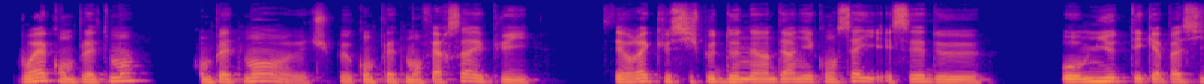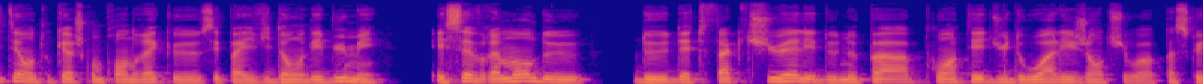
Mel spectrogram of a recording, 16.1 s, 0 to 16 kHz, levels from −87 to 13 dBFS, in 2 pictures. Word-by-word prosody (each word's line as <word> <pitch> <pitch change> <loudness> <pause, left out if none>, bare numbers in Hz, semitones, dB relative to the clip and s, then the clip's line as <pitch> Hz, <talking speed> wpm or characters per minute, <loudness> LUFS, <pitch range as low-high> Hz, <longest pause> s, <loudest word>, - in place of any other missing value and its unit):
Ouais, 140 +6 +5
complètement 145 +7 -1 0.3
complètement. 115 +5 0
Heu, 100 0 -6
tu 95 - -5
peux 105 - -4
complètement 110 0 -2
faire 105 0 0
ça 150 +2 +1
et 130 - 0
puis 105 -3 -2 0.4
c'est 120 - +1
vrai 140 +4 +3
que 135 - -4
si 125 0 +3
je 120 - -4
peux 130 - +2
te 125 - -2
donner 125 0 +3
un 125 - +2
dernier 125 +1 +1
conseil, 130 +4 0
essaie 130 +3 +2
de- 110 -2 0 0.5
au 125 0 +5
mieux 140 +2 +5
de - - -13
tes 130 -3 -1
capacités 120 +2 -1
en 130 -4 +1
tout 115 0 -11
cas, 125 +2 +1
je 120 - -5
comprendrais 115 +1 -1
que 105 -4 -4
c'est - - -2
pas 110 - 0
évident 110 +2 -1
au - - -1
début- 110 +6 0
mais 110 -4 -1 0.3
essaie 115 +5 +4
vraiment 135 +3 +2
de 115 -5 0 0.3
de 110 0 +2
d'être 110 0 -1
factuelle 130 +3 +1
et 120 - +1
de 110 0 -3
ne 110 +1 +1
pas 120 +1 0
pointer 120 +1 -1
du 115 0 -3
doigt 115 +1 +1
les 115 -1 0
gens 110 +1 -3
tu 110 - -6
vois? 95 -1 -6
Parce 105 0 -2
que 110 - -2
120 Hz, 225 wpm, -23 LUFS, 110-130 Hz, 0.5 s, Ouais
